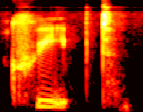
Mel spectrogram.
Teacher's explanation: the e d sounds like a t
